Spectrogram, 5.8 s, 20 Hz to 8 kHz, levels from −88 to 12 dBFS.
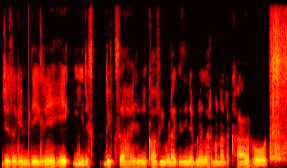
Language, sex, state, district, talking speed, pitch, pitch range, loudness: Hindi, male, Uttar Pradesh, Etah, 240 wpm, 115 Hz, 110-120 Hz, -21 LUFS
